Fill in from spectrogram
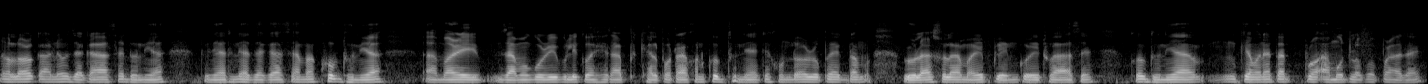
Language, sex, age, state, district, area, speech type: Assamese, male, 18-30, Assam, Nagaon, rural, spontaneous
